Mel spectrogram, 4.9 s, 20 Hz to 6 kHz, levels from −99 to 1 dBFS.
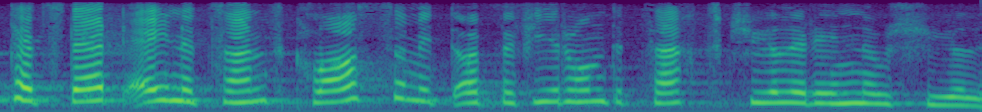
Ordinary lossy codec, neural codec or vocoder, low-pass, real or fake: none; none; 5.4 kHz; real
